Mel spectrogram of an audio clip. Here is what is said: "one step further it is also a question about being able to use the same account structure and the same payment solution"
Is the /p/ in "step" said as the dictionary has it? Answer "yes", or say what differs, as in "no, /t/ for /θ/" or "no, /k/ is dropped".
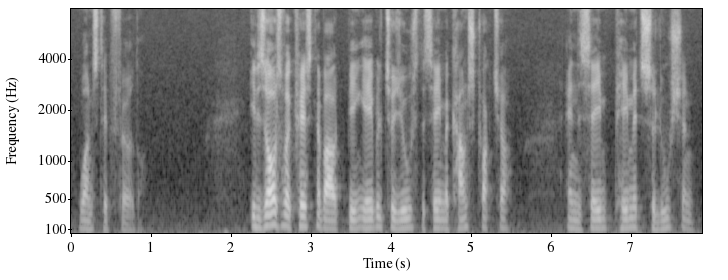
no, /b/ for /p/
